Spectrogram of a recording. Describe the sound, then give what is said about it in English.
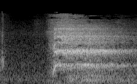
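After a brief quiet moment, a baby panda lets out one sudden, loud, squeaky sneeze, its high, nasal tone ringing out before slowly fading. “it sounded kind of like the panda sneezing clip on YouTube”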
